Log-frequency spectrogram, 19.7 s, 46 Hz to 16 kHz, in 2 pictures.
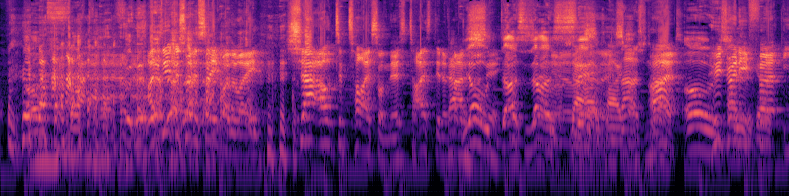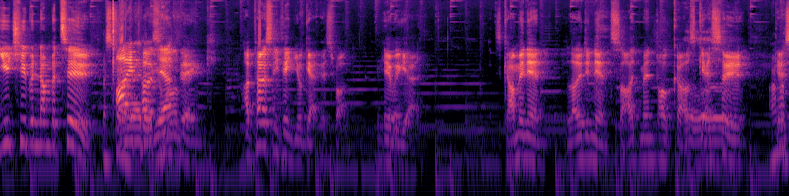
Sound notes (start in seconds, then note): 1.7 laughing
